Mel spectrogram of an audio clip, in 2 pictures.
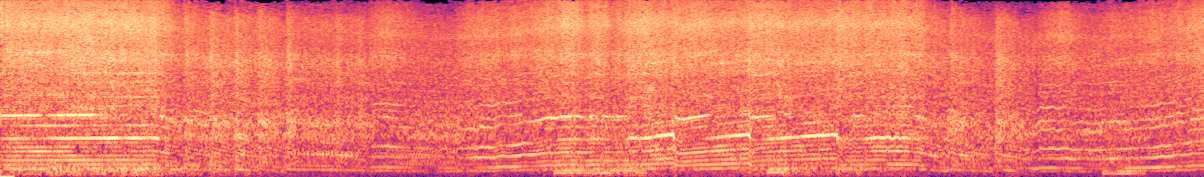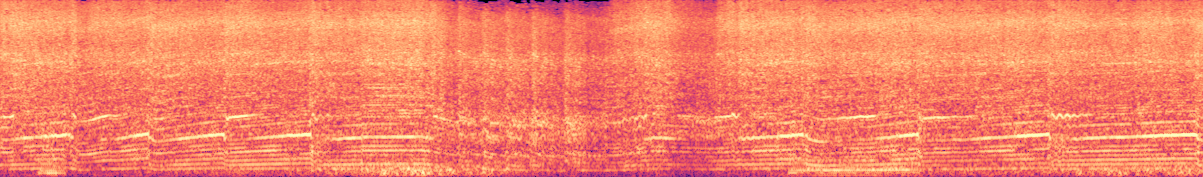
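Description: Race car engine revving hard through a fast lap, its pitch repeatedly climbing and then dropping back as gears change, loud and sustained for the whole stretch with brief dips between pulls, and no voices.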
